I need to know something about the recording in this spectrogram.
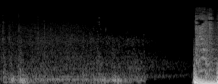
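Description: Intro of a hip-hop music video: a soft rushing noise that gradually dulls and cuts out, a brief silence, then the track's beat with heavy bass drops in at the very end.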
